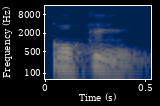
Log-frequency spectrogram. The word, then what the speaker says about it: coking: petrol and diesel they have custom duties on coking that's not a spelling mistake that's the way it's pronounced it seems like you're from the engineering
